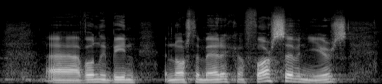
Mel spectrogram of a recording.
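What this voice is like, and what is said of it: Scottish accent. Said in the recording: “one of these wild Presbyterians from Scotland ... You probably can tell that by the accent.”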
